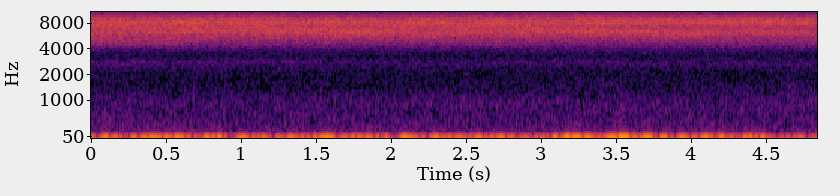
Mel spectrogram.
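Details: Summer cicadas at 1 PM on 28 July 2021 in a hillside residential area of Nisshin, Aichi, Japan, heard while walking. A dense, even, high sizzling buzz continues without pause over faint low walking noise.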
